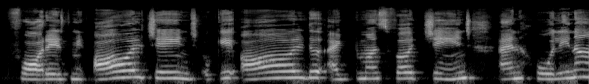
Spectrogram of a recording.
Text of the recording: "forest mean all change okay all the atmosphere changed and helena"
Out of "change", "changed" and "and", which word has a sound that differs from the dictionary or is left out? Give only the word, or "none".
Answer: changed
